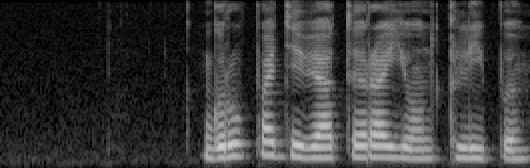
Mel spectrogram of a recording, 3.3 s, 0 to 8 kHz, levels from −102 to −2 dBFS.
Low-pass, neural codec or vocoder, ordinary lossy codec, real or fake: none; none; none; real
